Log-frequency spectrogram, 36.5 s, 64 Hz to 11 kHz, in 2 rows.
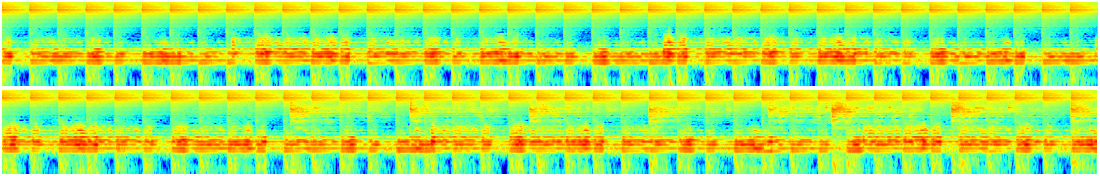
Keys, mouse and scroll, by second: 1.2 alt+scroll up 1, 1.4 space, 1.5-2.0 click, 1.8 space, 2.4 shift+click, 3.3 ctrl+t, 4.4-6.1 drag, 7.0-8.0 drag, 10.4 right click, 11.5 click, 12.8-13.2 alt+scroll down 1, 15.2-16.7 alt+drag, 16.7-27.8 alt+drag, 27.8-31.4 alt+shift+drag, 33.6 ctrl+t, 34.3 click.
